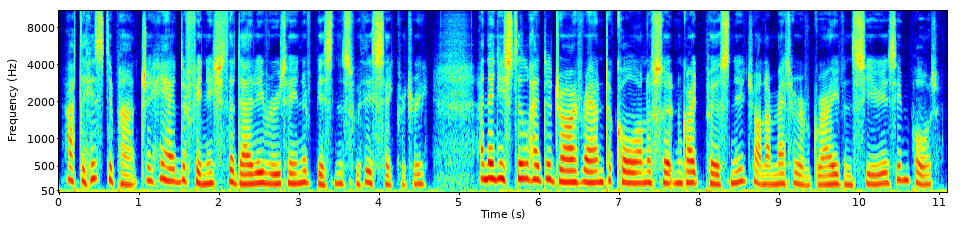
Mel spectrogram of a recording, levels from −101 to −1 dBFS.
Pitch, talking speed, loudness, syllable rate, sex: 195 Hz, 205 wpm, -18 LUFS, 5.9 syllables/s, female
